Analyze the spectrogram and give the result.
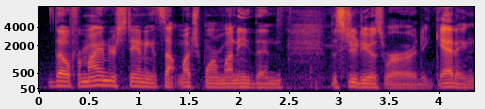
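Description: A man talks very fast with a bright, sharp tone and vocal fry. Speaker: anime podcaster. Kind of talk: casual chat. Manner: repeats words when starting sentences.

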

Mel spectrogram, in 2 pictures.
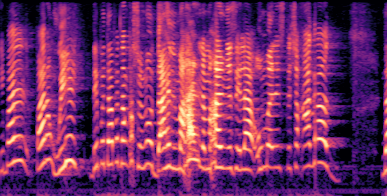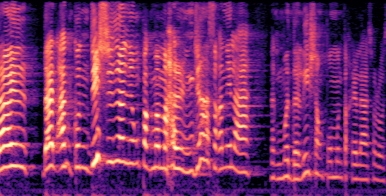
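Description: A man with an extremely high pitch talks at a fairly quick pace, his loudness swinging widely. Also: lively intonation. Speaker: pastor. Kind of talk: sermon. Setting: church service, livestreamed. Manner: casual Taglish code-switching.

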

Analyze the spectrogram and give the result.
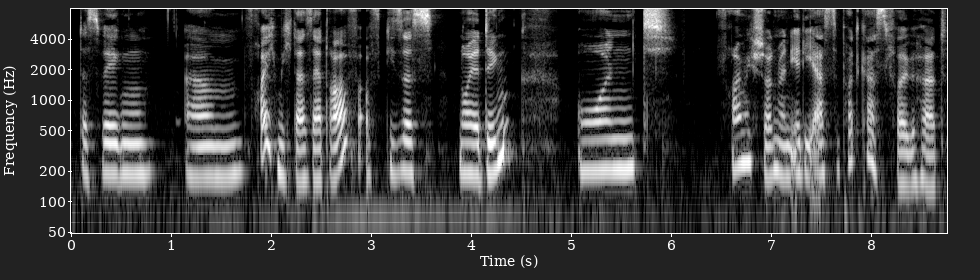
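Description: Very slow speech with long, frequent pauses, ordinary pitch variation and a dark, mellow tone. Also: woman, medium pitch for a woman. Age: 20s. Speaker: podcast host and social media creator. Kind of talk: casual solo introduction. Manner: casual with fillers and laughs.

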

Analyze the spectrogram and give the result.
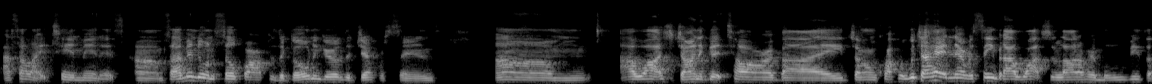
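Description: With a normal speaking voice, a man talks at a moderate pace, his medium pitch showing ordinary pitch variation. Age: 40s. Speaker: video and performance artist. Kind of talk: casual chat.

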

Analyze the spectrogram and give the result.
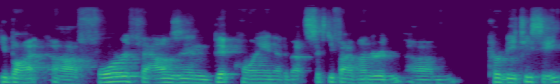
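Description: An unremarkable speaking voice with an American accent and fairly even intonation. The recording is very clean against a silent background. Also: man. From US West Coast, San Francisco Bay Area. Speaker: fitness coach. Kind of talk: casual interview.

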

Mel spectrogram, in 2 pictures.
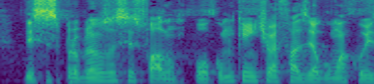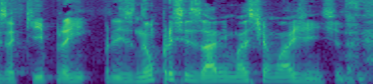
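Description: An unremarkable speaking voice with fairly even intonation comes through dry and close, with no echo. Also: man. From São Paulo state, Brazil. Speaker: podcast host. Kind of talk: casual chat.

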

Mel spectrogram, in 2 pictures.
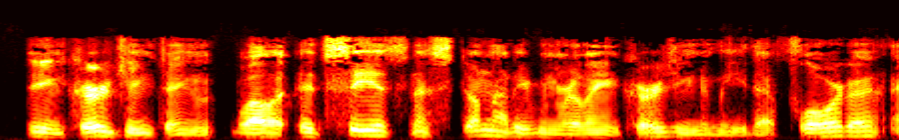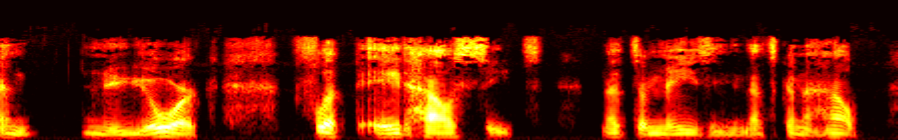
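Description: A man's fairly low-pitched voice, an unremarkable speaking voice with ordinary pitch variation. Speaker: caller. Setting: phone call.

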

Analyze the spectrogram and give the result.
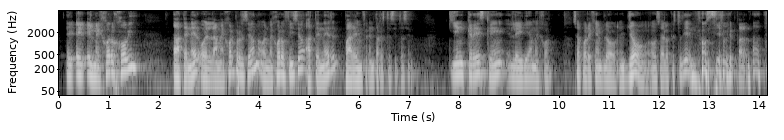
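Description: Somewhat breathy and dark, mellow in tone, a man at medium pitch speaks at a fairly slow pace with lively intonation. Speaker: podcast co-host. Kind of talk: casual chat.

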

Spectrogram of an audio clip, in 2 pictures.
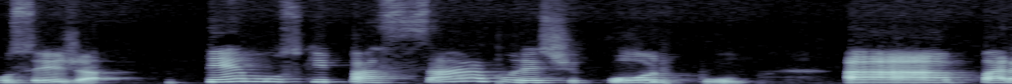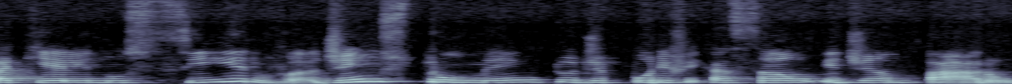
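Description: A very slow delivery with very wide pitch swings, on a very clean recording against a silent background. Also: woman, high pitch for a woman. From interior of São Paulo state, Brazil. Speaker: spiritist speaker. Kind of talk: lecture.

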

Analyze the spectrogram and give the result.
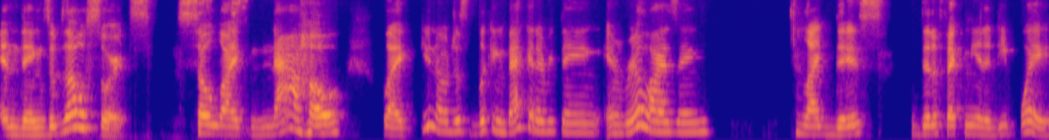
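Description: A woman's plain, everyday voice at a medium pitch, with lively intonation and a fairly slow pace over a quiet background. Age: 20s. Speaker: university student, abuse survivor. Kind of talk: personal testimony.

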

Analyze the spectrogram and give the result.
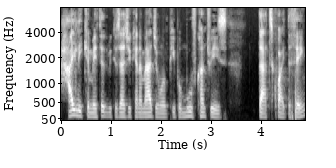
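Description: A man with a Dutch accent speaks fairly quickly at a fairly low pitch, in a flat, monotone way. The recording is very clean and dry, close-up with no echo and a silent background. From Netherlands, Amsterdam. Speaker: startup founder and CEO. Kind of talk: interview. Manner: halting, many filler sounds.

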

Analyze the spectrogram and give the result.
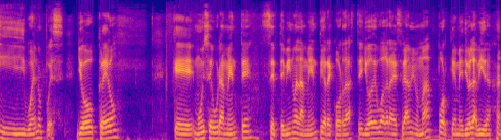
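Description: Against a quiet background, the voice carries a bright, sharp tone that is also warm, moving at a fairly slow pace with fairly even intonation. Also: man, medium pitch for a man. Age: 20s. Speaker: inspirational podcast host. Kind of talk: motivational monologue. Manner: warm, informal.

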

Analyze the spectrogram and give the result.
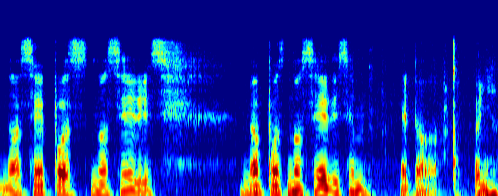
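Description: Somewhat breathy, a man with a fairly low pitch talks at a very slow pace with ordinary pitch variation. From Andean highlands. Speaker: podcast co-host and streamer. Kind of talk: casual chat.

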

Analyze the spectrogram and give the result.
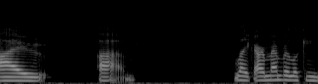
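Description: A woman talks with an American accent at a moderate pace. Her intonation is fairly even. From US West Coast (California). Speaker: missionary. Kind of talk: casual chat. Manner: frequent fillers (like, um).

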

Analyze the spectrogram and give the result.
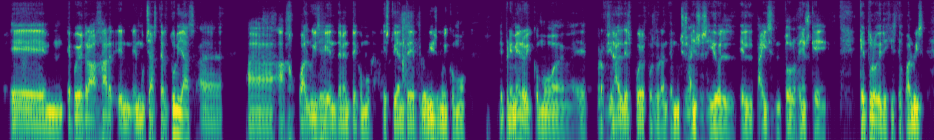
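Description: A man's very deep, low voice at a fairly quick pace, with fairly even intonation, a bright, sharp tone and a dry, close sound with no echo. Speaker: journalist, debate moderator. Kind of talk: interview. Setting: video call.

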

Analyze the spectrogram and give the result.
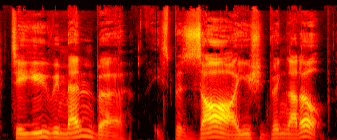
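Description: A man talks in a plain, everyday voice at a medium pitch. His intonation is fairly even. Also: very clean recording, silent background. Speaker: podcast co-host. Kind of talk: casual chat, comedic banter.

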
